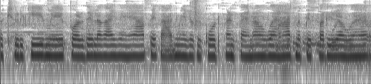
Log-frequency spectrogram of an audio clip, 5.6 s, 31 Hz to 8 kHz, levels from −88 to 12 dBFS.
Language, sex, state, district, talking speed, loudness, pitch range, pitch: Hindi, female, Chhattisgarh, Bilaspur, 250 wpm, -14 LUFS, 195-200 Hz, 195 Hz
